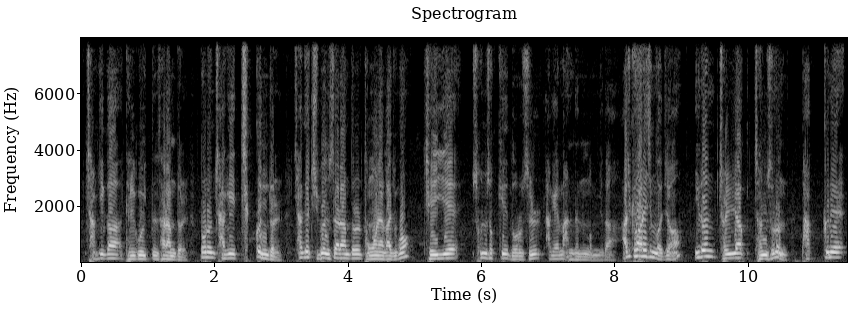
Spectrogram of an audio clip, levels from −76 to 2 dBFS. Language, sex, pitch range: Korean, male, 130-195 Hz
